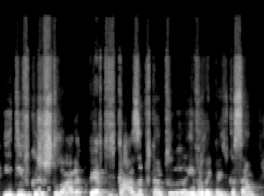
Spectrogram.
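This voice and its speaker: A middle-aged woman from Angola talks in an interview with a warm, mellow voice set a little high. She speaks earnestly and reflectively and laughs often as she explains her views. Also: very animated, a little fast. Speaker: guest, social entrepreneur and teacher. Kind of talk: interview conversation.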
